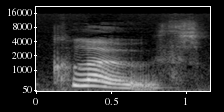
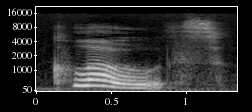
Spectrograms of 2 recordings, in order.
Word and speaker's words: clothes: American pronunciation is similar it's just the Oh sound that changes British pronunciation clothes American pronunciation clothes word number three is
